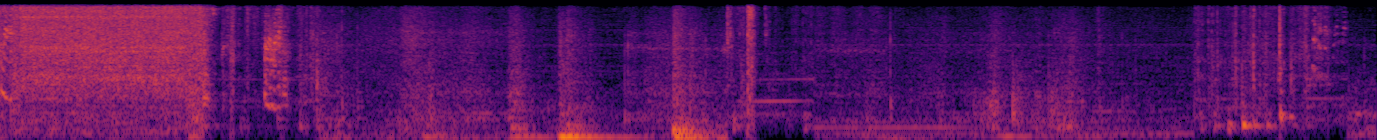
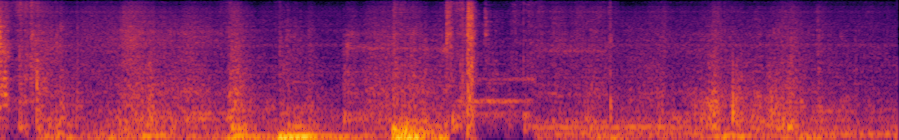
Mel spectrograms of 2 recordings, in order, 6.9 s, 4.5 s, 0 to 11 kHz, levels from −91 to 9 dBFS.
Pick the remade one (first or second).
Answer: second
